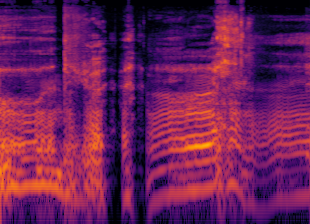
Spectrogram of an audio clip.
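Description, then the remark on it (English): A voice imitates the family's own tractor starting up after its dead battery is recharged: a low, rumbling, groaning drone with a brief sputtering break, then a rising, steadier roar that holds for a couple of seconds. “What's our tractor sound like when we start it up?”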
